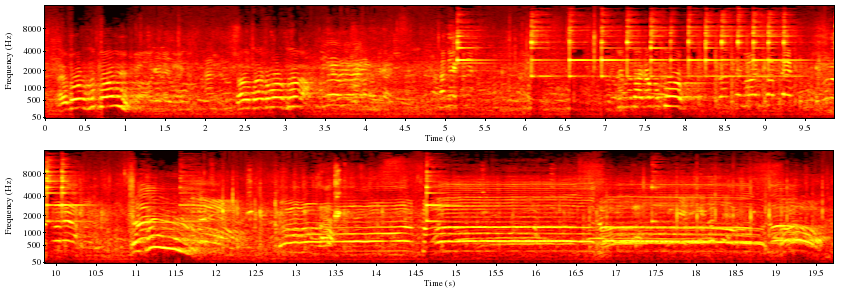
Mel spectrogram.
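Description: A group of men shout and chant loudly together outdoors.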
